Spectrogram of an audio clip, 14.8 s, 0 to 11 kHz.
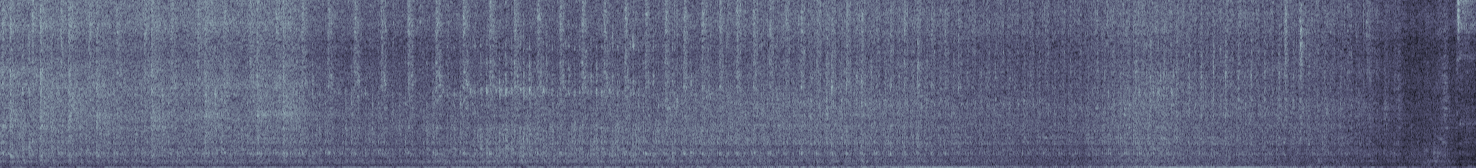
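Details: Ford 7.3 Powerstroke diesel after the starter was tightened, cranked with ether sprayed in: steady starter cranking at about 200 beats a minute. It turns over evenly but never fires, so it cranks without starting; the cause was not confirmed.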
